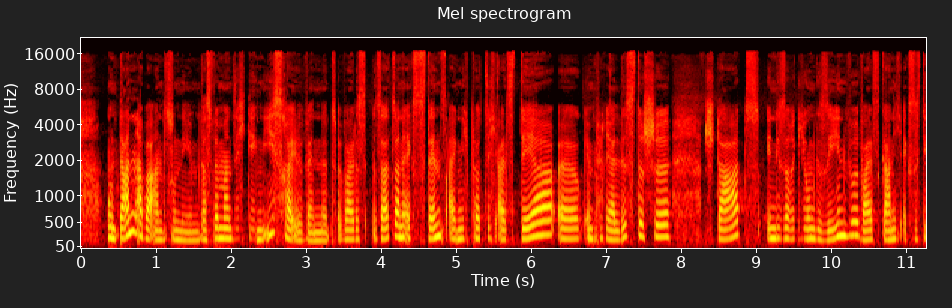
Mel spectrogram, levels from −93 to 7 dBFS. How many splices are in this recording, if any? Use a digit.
2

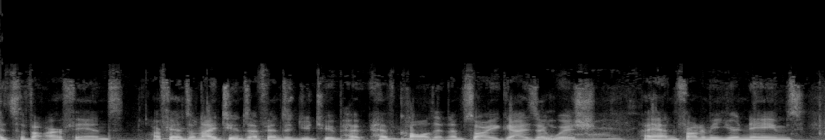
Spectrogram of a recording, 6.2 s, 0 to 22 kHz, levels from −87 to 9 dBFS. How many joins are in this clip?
1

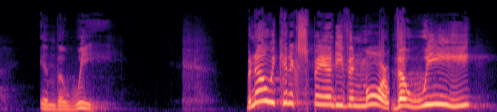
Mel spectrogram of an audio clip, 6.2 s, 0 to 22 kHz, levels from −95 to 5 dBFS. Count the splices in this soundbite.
1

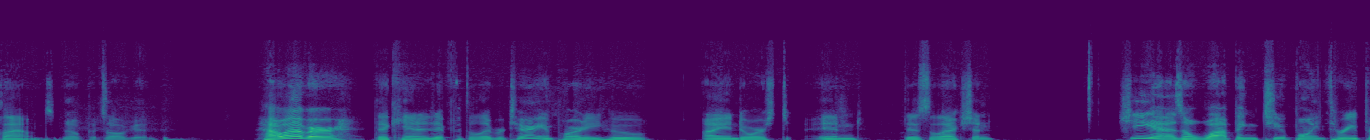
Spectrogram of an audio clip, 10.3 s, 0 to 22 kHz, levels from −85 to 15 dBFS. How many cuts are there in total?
2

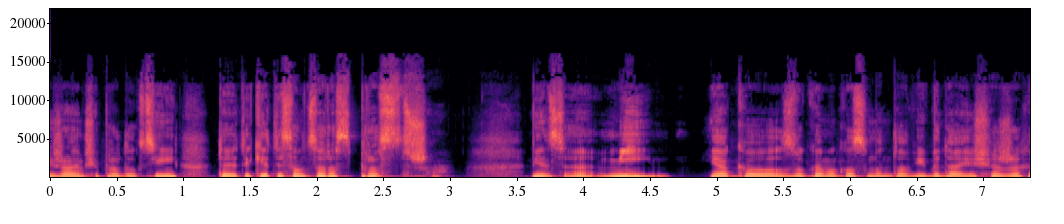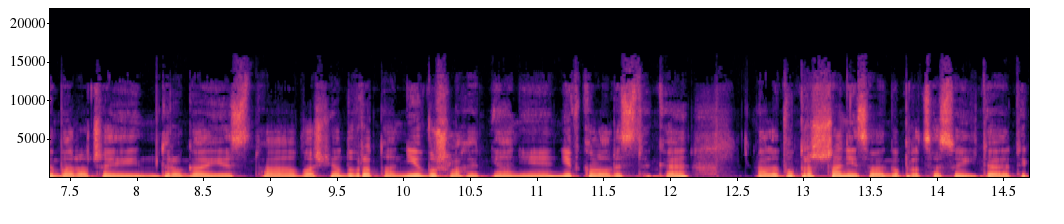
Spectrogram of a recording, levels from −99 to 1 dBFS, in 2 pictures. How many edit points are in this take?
0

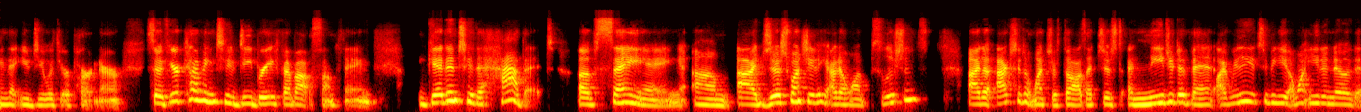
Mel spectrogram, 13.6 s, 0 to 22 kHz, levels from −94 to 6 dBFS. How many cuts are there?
1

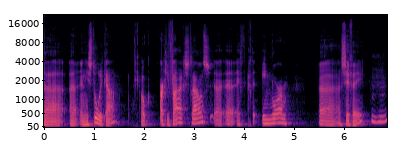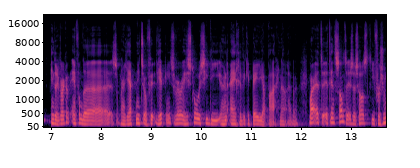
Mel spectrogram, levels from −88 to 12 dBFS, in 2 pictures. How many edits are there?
1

